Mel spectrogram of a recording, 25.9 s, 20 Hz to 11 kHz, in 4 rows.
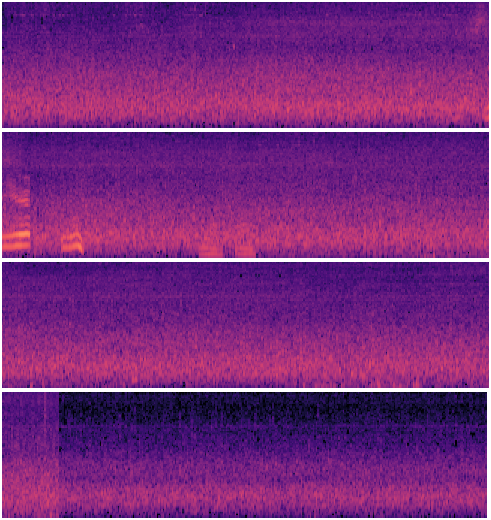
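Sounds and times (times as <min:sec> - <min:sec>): river rapids rushing: 0:00.0 - 0:20.3.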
